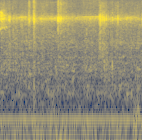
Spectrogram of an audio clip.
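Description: A steady high-pitched insect trill over a low steady hum, with a few faint clicks.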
